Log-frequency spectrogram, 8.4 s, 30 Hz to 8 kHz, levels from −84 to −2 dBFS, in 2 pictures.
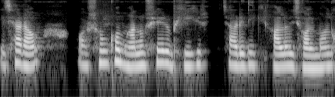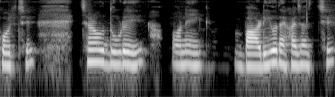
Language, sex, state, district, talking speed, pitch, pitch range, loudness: Bengali, female, West Bengal, Purulia, 100 wpm, 195 Hz, 185-210 Hz, -20 LUFS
